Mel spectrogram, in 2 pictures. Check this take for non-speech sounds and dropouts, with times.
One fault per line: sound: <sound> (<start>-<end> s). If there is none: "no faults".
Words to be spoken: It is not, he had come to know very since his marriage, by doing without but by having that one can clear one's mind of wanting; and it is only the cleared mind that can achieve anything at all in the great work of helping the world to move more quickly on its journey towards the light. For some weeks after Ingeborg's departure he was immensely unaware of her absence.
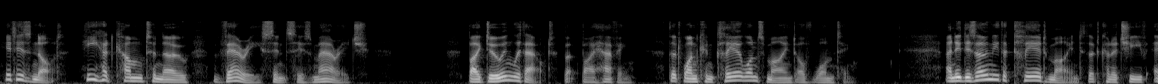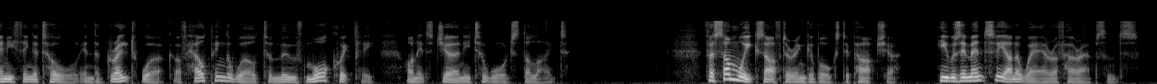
no faults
